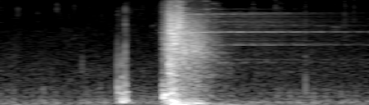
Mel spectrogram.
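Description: A clay pot shatters with a sharp crack.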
